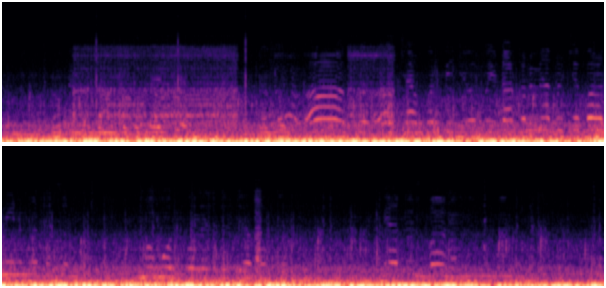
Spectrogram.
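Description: Car driving on a rough unpaved gravel road, heard from inside the cabin: a steady low rumble of tyres and engine.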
